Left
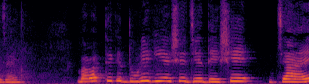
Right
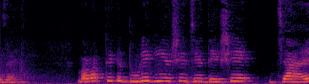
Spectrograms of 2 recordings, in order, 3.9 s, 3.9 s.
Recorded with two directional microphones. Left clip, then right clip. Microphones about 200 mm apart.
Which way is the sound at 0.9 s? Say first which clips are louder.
Left 3 dB; 35° left (ahead or behind).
